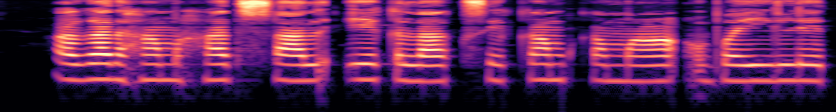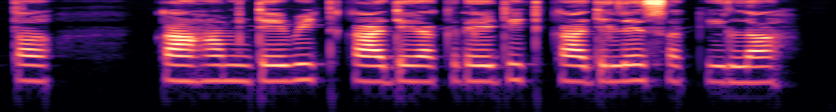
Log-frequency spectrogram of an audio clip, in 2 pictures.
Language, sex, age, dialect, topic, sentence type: Magahi, female, 18-24, Western, banking, question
